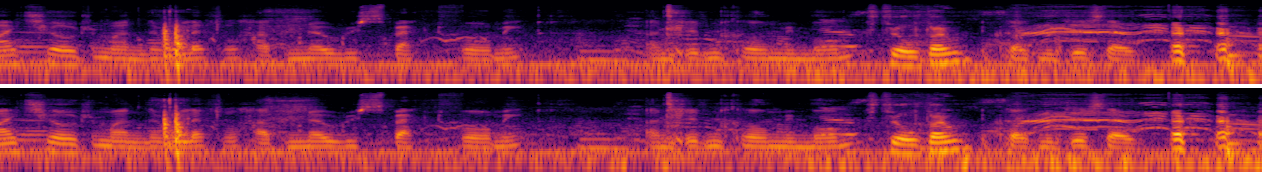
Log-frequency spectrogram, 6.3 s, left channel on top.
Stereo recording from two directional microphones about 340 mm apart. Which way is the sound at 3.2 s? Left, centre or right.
Centre.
